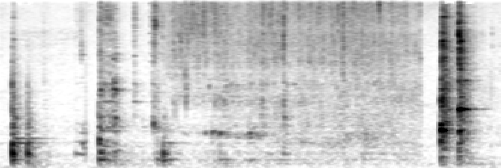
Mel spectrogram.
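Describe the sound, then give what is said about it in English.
A few clunks of a pot, then a steady rushing, splashing pour as hot blanched beans and water tumble onto chopped dill in a big bowl, ending with two sharp knocks of metal. No talking. “I'm pouring the hot beans right on top of my chopped up dill in a big, big bowl.”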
